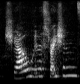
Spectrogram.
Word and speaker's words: chaoillustrations: Some of you may know them, but they're called chaoillustrations, that's how I pronounce it, C-H-A-O.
